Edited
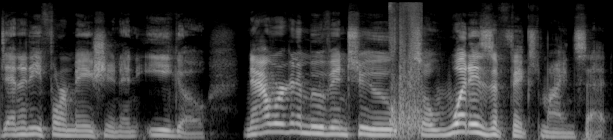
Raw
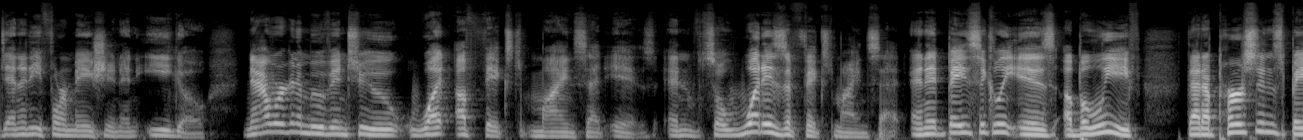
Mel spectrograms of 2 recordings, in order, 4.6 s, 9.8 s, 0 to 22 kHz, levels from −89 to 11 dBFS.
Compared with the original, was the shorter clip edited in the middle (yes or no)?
yes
